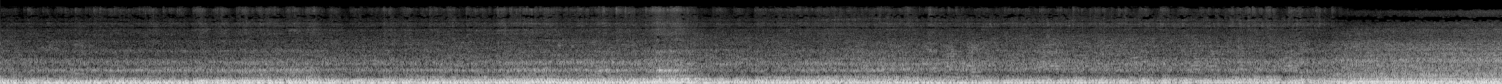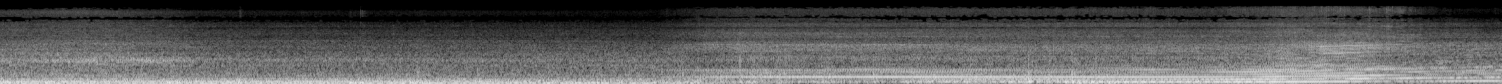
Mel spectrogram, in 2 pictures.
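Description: Datsun 240Z's twin-cam KN20 engine running, holding a steady note for long stretches and then rising in pitch as it revs up near the end.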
